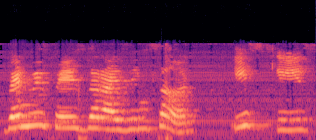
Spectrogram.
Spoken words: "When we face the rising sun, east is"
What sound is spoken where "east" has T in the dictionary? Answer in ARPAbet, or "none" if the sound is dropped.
none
